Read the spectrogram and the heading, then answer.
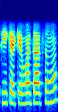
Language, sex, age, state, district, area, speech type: Marathi, female, 30-45, Maharashtra, Yavatmal, rural, conversation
